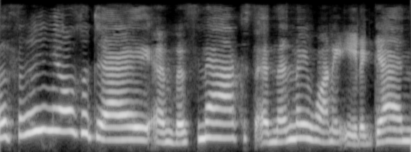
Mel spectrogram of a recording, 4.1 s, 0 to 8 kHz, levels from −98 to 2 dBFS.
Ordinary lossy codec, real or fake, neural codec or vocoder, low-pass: AAC, 32 kbps; fake; codec, 44.1 kHz, 3.4 kbps, Pupu-Codec; 7.2 kHz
